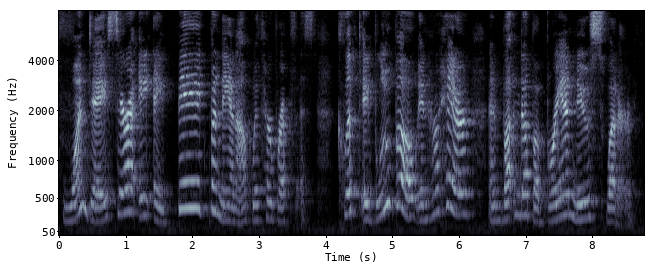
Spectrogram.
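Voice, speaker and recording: A woman's voice: a little high, very animated, unhurried, fairly bright tone. A woman reading a children's picture book aloud expressively, stretching words for emphasis and putting questions to young listeners. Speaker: read-aloud storybook reader.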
